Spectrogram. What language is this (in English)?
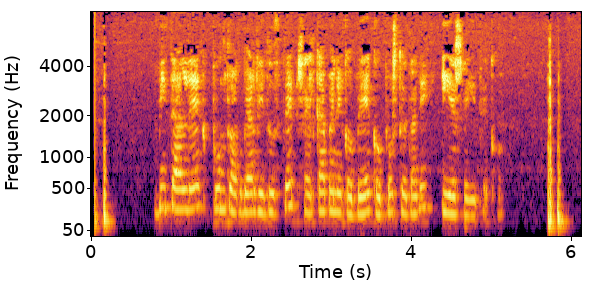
Basque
